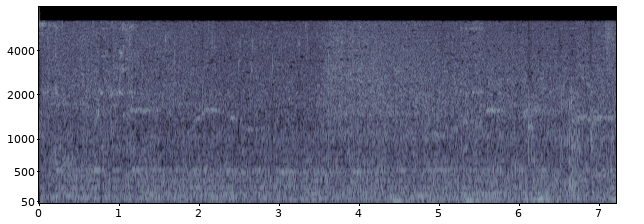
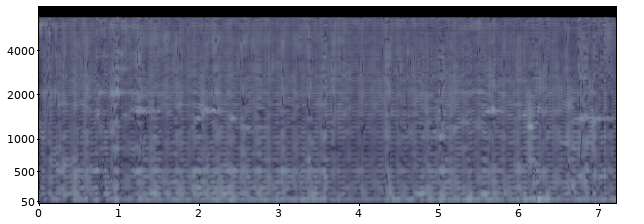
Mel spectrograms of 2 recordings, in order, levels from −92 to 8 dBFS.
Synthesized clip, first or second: second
